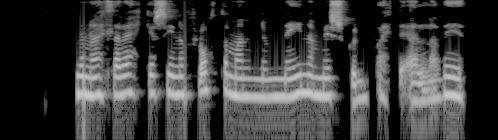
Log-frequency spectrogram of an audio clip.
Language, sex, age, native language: Icelandic, female, 30-39, Icelandic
